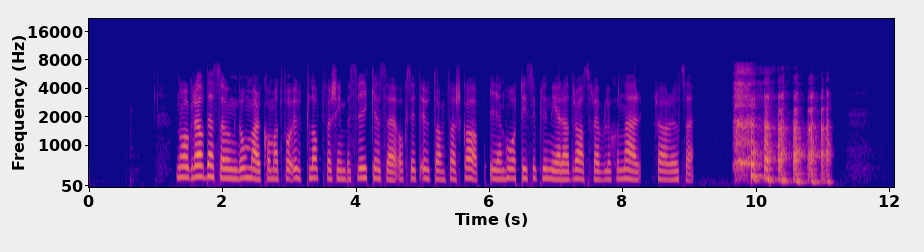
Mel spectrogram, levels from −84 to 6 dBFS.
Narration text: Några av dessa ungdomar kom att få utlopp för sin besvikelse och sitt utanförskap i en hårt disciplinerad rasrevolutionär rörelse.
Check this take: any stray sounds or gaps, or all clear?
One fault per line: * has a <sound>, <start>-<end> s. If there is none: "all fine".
* has a laugh, 9.6-11.2 s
